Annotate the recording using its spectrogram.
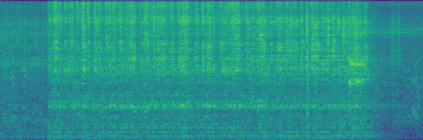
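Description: A car engine idles with a steady low drone.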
